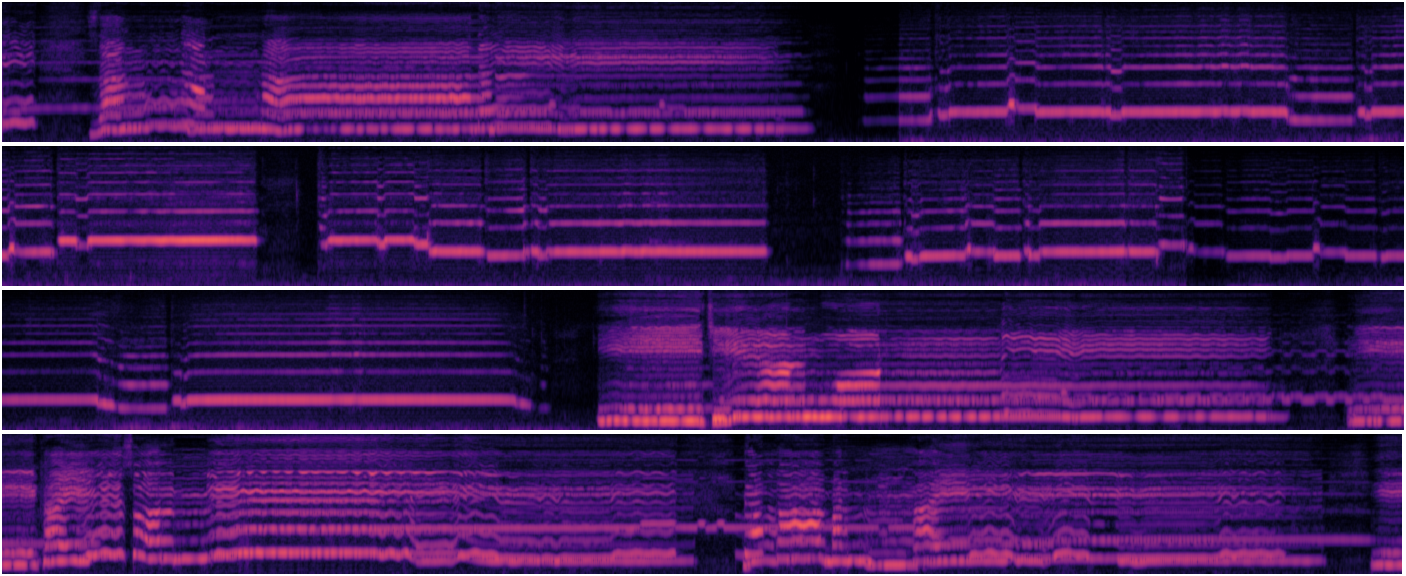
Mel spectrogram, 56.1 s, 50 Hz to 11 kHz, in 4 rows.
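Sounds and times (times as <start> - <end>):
flute-like wind instrument melody: 0.0 - 56.0.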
